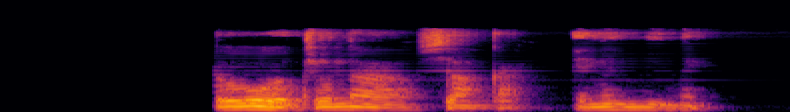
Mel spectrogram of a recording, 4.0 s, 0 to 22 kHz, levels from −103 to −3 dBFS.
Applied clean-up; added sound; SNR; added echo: neural mask model DeepFilterNet 3.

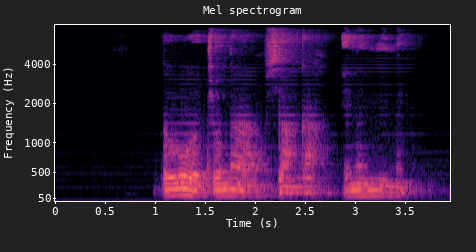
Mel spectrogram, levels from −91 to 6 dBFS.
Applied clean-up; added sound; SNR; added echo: neural separator model SepFormer DNS4.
